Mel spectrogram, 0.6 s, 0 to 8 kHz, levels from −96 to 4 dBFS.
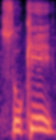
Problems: continuous background conversations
